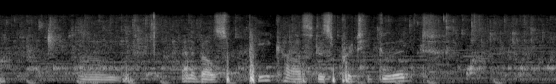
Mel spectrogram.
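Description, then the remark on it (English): A steady stream of urine splashes into a toilet bowl, a continuous hissing trickle running the whole time beneath a man talking. “That's the sound of my pee.”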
